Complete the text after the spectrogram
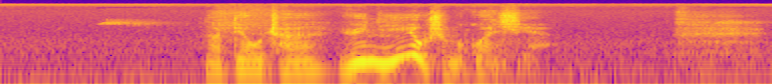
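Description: A man asks something in a tense voice, close by.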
